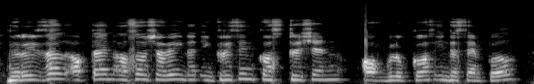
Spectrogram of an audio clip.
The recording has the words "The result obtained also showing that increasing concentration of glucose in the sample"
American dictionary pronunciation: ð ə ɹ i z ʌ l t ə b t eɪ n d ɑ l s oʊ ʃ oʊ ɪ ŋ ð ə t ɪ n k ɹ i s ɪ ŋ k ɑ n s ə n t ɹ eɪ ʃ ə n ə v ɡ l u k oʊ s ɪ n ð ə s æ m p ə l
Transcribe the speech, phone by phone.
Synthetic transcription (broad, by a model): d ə ɹ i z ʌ l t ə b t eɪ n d ɑ l s oʊ ʃ oʊ ɪ ŋ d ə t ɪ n k ɹ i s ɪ ŋ k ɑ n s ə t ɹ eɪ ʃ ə n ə f ɡ l u k oʊ s ɪ n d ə s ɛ m p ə l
